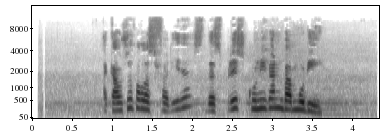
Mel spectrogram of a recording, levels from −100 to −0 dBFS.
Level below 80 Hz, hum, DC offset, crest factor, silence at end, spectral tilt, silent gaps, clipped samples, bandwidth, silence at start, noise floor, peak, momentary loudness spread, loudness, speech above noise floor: -74 dBFS; none; under 0.1%; 20 dB; 0.4 s; -4 dB/octave; none; under 0.1%; 11.5 kHz; 0.9 s; -51 dBFS; -4 dBFS; 12 LU; -23 LUFS; 29 dB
